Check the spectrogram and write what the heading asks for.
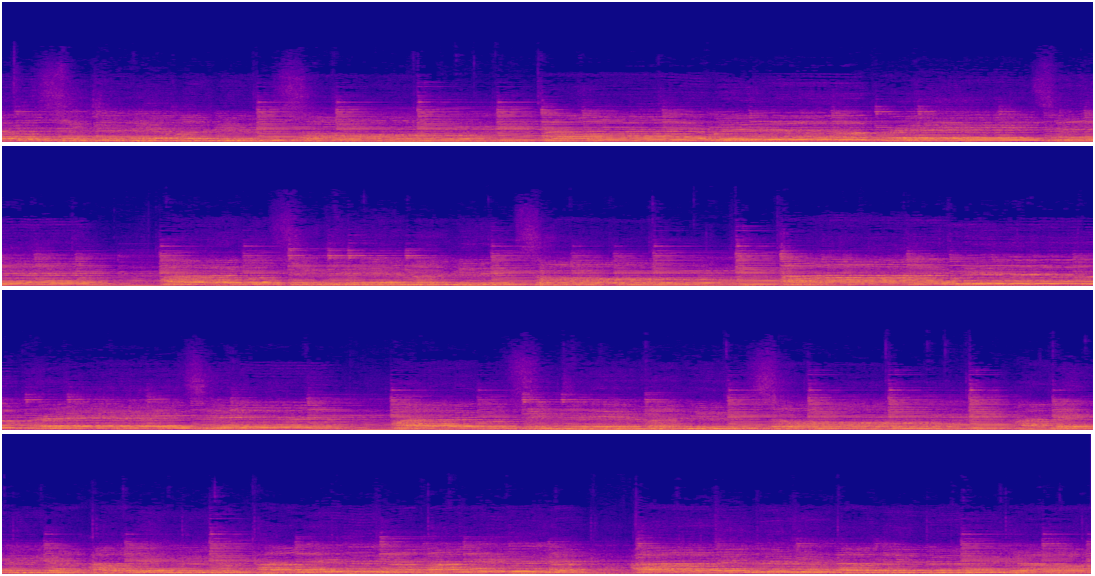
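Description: A trio of women sing a gospel song in harmony into hand microphones over an instrumental accompaniment with a steady bass line and a regular beat. The singing runs in phrases with short breaths between them.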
